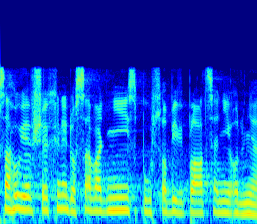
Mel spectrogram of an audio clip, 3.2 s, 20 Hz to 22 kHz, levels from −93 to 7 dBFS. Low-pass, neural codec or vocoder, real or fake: 7.2 kHz; none; real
